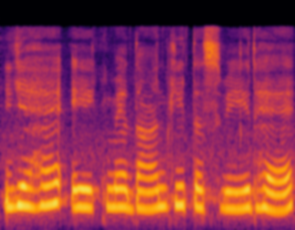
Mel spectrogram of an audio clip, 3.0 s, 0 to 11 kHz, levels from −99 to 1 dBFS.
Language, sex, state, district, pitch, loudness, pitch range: Hindi, female, Chandigarh, Chandigarh, 230 Hz, -15 LUFS, 215-245 Hz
